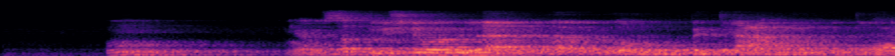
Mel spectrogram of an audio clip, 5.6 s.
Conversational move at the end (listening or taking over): taking over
